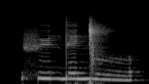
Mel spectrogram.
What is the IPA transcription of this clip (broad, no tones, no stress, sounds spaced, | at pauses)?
f y n d e ŋ͡ǀ o̤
